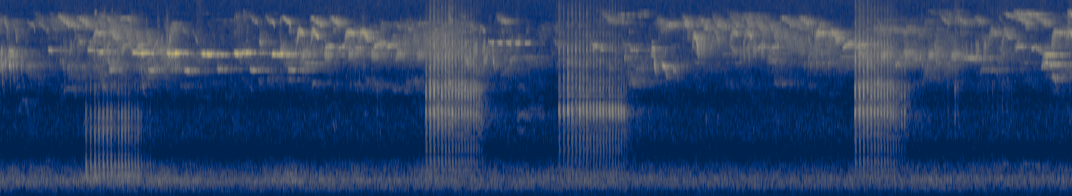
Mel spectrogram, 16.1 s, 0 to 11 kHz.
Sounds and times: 1.2s Greater Spotted Woodpeckers drumming 2.2s
6.4s Greater Spotted Woodpeckers drumming 7.4s
8.4s Greater Spotted Woodpeckers drumming 9.5s
12.8s Greater Spotted Woodpeckers drumming 13.8s

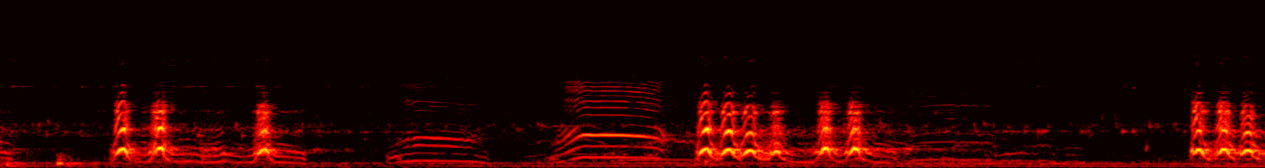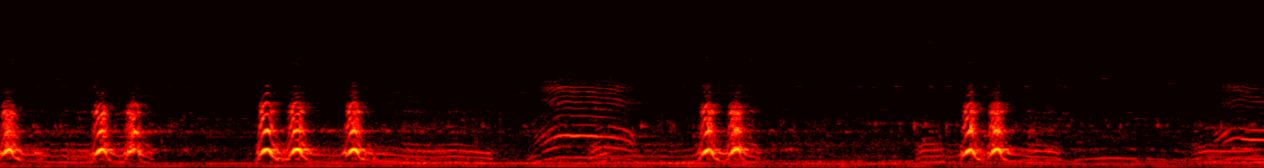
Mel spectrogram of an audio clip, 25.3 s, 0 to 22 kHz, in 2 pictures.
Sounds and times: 0.0s sheep bells 25.2s
1.1s dogs barks 3.2s
3.9s baa's 11.0s
7.0s dogs barks 9.2s
11.9s dogs barks 14.3s
15.2s dogs barks 16.8s
15.2s baa's 25.2s
19.6s dogs barks 20.6s
21.8s dogs barks 23.4s

